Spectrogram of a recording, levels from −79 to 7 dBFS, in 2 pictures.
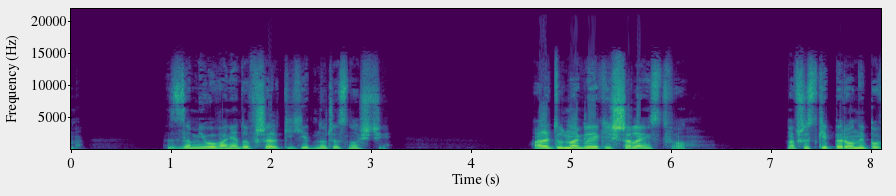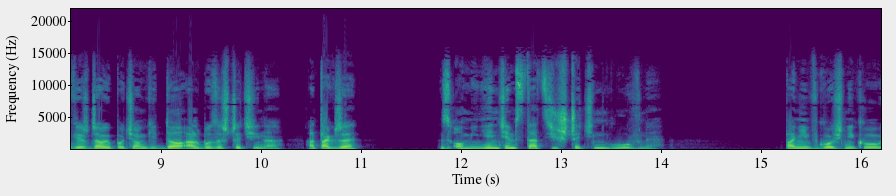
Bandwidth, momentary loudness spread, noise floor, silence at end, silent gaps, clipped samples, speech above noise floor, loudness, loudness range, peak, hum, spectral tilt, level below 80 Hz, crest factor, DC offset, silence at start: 15.5 kHz; 13 LU; -76 dBFS; 0 s; none; 0.1%; 61 dB; -15 LUFS; 4 LU; 0 dBFS; none; -5 dB/octave; -50 dBFS; 16 dB; under 0.1%; 0.05 s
